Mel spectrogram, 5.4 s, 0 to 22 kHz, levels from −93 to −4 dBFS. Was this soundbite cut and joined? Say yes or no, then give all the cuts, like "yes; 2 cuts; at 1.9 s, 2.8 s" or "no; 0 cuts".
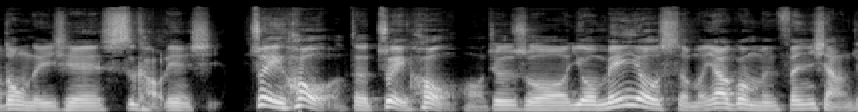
yes; 1 cut; at 1.4 s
